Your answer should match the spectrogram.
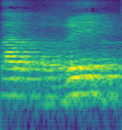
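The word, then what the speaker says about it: ترغيب: 16 adalah untuk tarhib nah ini bahasa Indonesia nulis tarhid itu dari huruf ha tarhib itu artinya mempertakutkan sesudah targib ini pakai ghin ya Gin itu menggembirakan jadi dalam bahasa Arab targib pakai ha sama targhib pakai gain ini ee artinya justru berlawanan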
